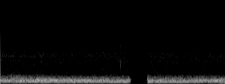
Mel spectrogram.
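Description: Steady low hum of room and microphone background noise in a pause between spoken phrases, cut by a brief total dropout to silence just under a second and a half in.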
